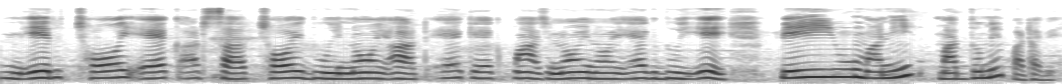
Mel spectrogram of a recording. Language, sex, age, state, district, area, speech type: Bengali, female, 30-45, West Bengal, Paschim Medinipur, rural, read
